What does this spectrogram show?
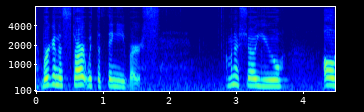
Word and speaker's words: Thingiverse: everybody up yeah and I should say thingy verse it's spelled thing I verse comm thing I verse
